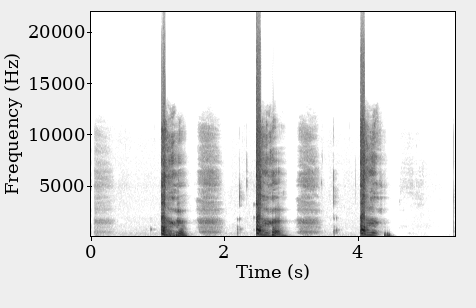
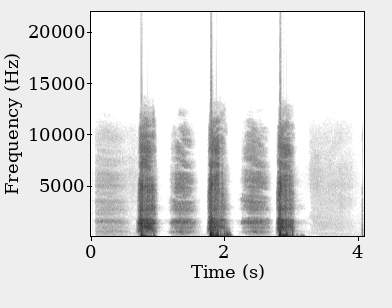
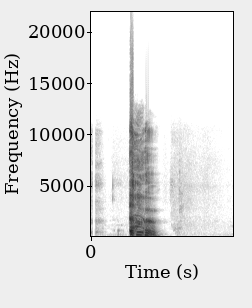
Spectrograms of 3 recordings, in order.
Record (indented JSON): {
  "three_cough_length": "5.5 s",
  "three_cough_amplitude": 32768,
  "three_cough_signal_mean_std_ratio": 0.29,
  "exhalation_length": "4.1 s",
  "exhalation_amplitude": 32768,
  "exhalation_signal_mean_std_ratio": 0.34,
  "cough_length": "2.1 s",
  "cough_amplitude": 32768,
  "cough_signal_mean_std_ratio": 0.31,
  "survey_phase": "beta (2021-08-13 to 2022-03-07)",
  "age": "45-64",
  "gender": "Female",
  "wearing_mask": "No",
  "symptom_none": true,
  "smoker_status": "Ex-smoker",
  "respiratory_condition_asthma": true,
  "respiratory_condition_other": false,
  "recruitment_source": "REACT",
  "submission_delay": "2 days",
  "covid_test_result": "Negative",
  "covid_test_method": "RT-qPCR",
  "influenza_a_test_result": "Negative",
  "influenza_b_test_result": "Negative"
}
